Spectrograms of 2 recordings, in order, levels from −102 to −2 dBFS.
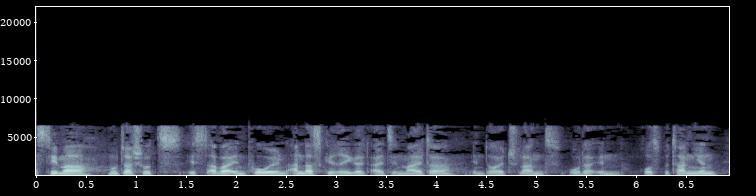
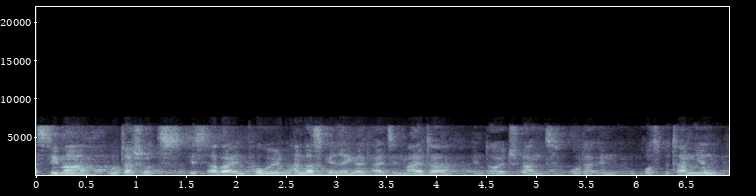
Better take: first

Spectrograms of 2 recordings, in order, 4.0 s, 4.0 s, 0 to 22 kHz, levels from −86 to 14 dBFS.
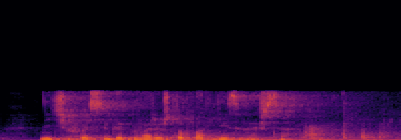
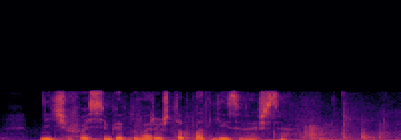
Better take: second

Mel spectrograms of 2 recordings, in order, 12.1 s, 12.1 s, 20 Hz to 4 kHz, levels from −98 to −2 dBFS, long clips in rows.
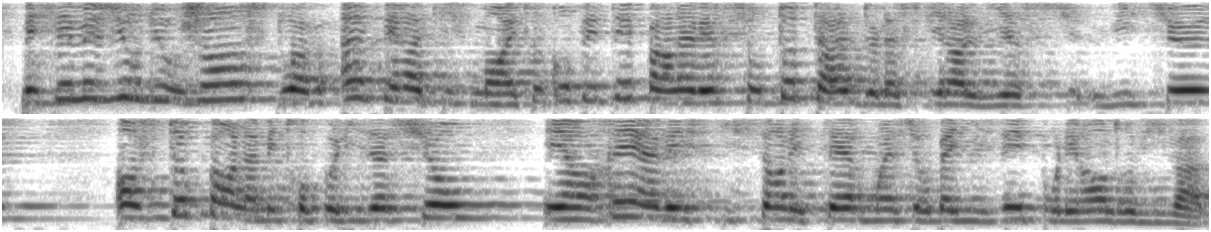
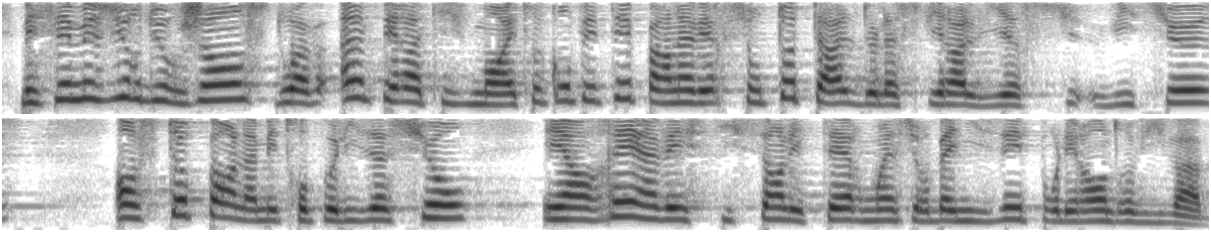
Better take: second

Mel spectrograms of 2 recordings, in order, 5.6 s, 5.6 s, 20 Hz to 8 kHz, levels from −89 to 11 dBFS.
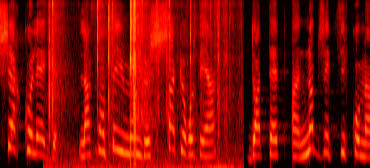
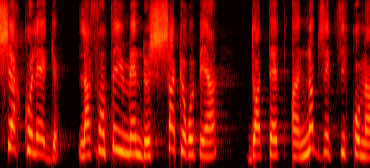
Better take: second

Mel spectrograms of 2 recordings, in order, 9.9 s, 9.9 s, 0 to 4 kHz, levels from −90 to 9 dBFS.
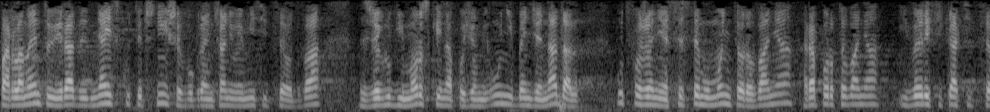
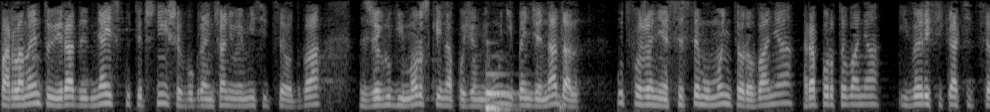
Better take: first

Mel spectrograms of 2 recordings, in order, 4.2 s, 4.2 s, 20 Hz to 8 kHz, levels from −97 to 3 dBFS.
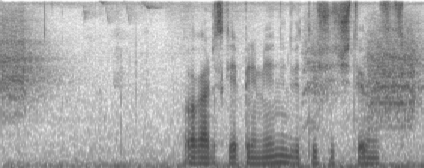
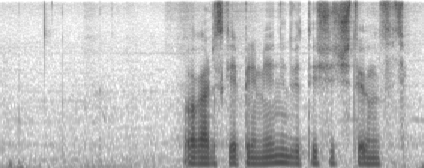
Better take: second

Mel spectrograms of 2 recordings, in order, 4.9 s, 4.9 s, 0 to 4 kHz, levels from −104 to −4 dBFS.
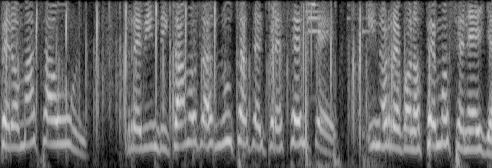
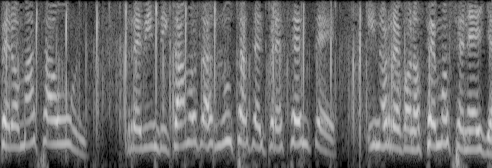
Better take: second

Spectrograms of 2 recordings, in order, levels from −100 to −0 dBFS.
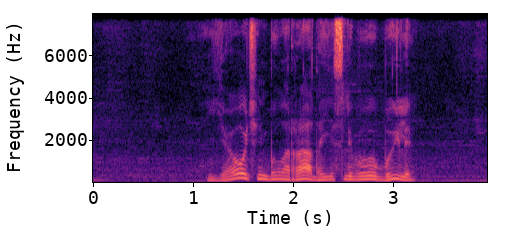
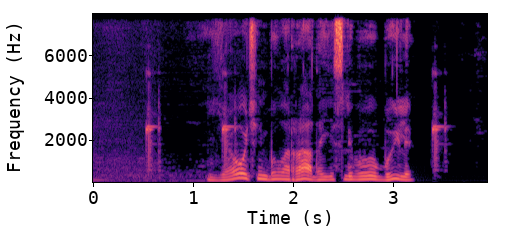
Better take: first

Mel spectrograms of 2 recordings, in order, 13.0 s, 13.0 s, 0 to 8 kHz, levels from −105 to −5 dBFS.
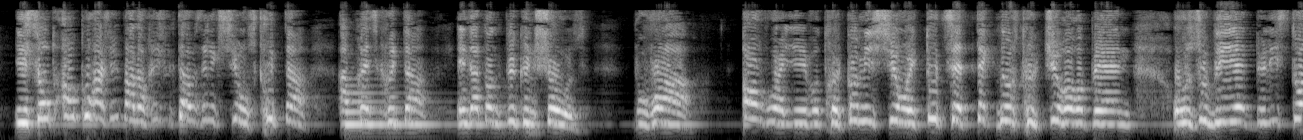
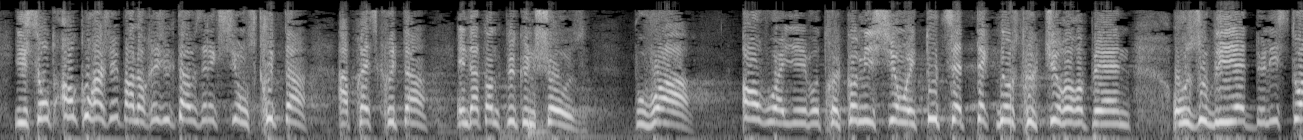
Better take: second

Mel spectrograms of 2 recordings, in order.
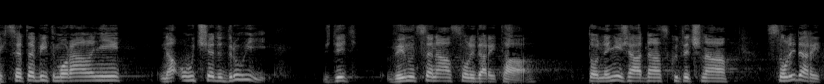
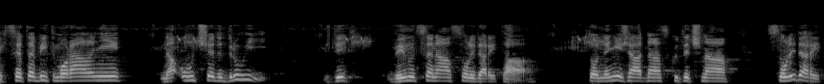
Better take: first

